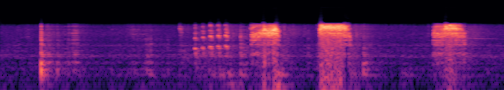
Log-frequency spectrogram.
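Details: Owl feeding a chick while the rest of the brood sleeps; soft clicking and a quick series of short chittering notes, then three loud, harsh hissing screeches about a second apart.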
